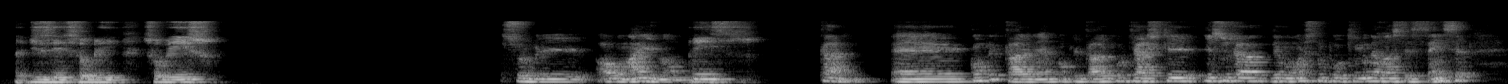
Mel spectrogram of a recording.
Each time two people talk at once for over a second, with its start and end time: none

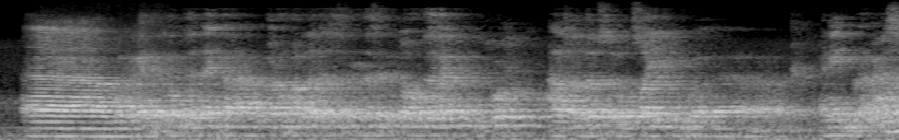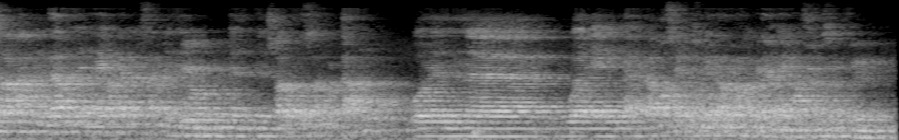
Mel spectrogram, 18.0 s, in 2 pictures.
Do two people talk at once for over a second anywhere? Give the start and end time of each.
15.8-17.4

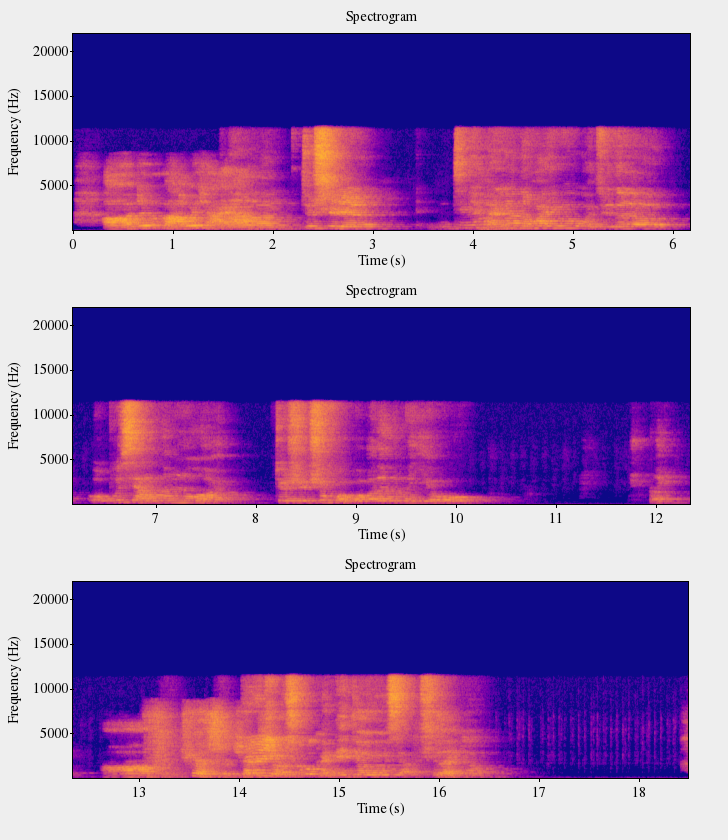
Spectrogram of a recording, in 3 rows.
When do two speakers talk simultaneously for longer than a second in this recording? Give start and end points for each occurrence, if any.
none

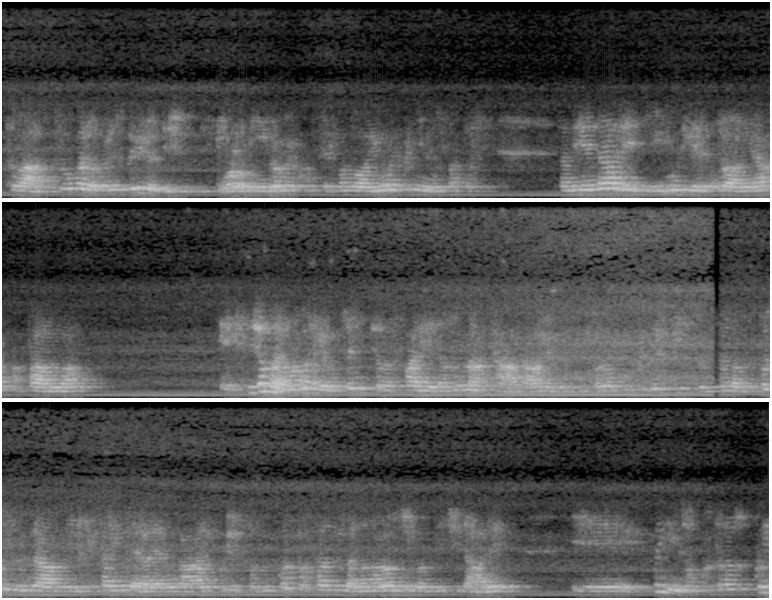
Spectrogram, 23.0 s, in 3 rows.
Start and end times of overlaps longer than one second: 6.1-7.4

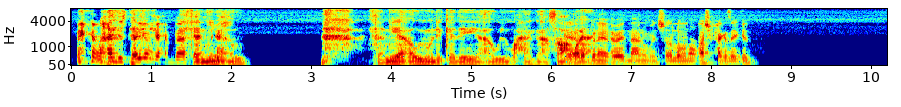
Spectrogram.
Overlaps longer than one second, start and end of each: none

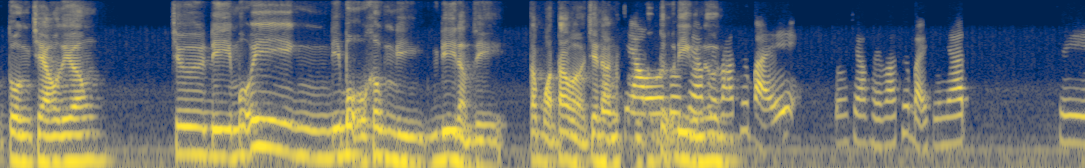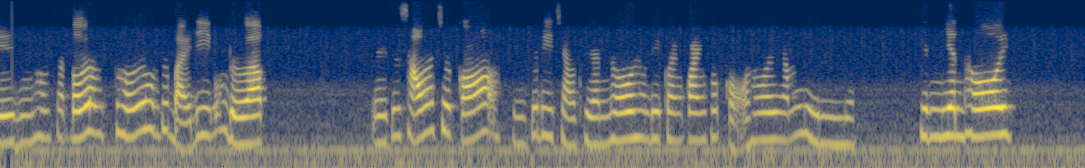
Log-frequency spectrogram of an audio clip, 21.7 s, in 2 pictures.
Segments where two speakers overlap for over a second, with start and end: 6.0-7.4

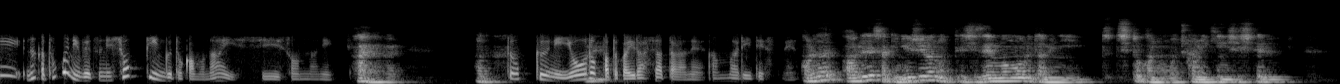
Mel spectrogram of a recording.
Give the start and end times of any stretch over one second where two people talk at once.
none

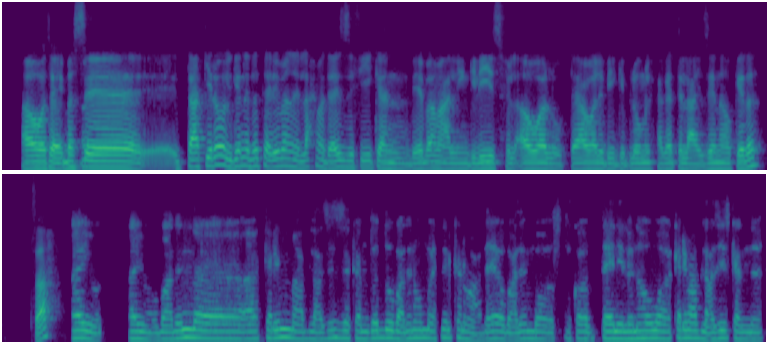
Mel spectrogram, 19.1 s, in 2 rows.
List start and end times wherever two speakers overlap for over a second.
none

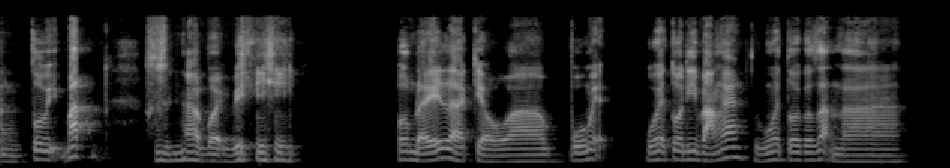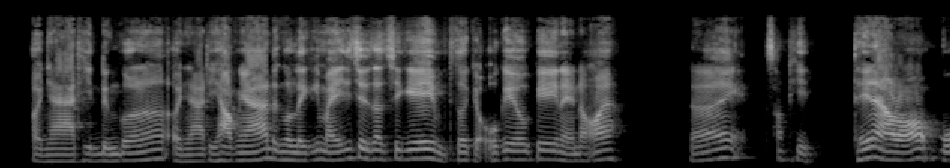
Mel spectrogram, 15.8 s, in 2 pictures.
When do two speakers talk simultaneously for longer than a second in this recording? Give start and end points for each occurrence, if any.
none

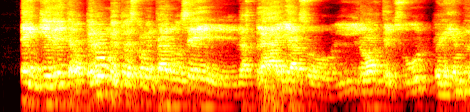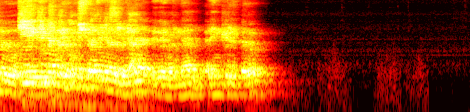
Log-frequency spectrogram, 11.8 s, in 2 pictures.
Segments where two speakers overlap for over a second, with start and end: 6.1-7.6

